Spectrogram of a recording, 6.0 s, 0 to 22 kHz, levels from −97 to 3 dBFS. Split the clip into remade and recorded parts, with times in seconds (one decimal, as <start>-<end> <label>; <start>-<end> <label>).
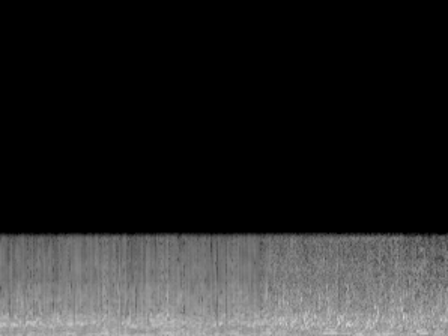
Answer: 0.0-3.6 remade; 3.6-6.0 recorded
